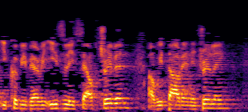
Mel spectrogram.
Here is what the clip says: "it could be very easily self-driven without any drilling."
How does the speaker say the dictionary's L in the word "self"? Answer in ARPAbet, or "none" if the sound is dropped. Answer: L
